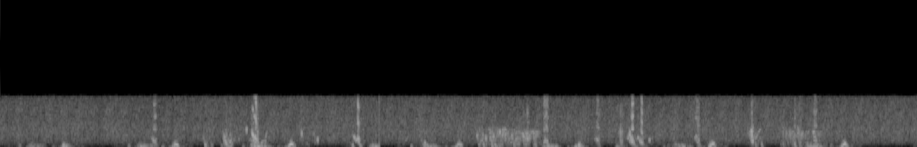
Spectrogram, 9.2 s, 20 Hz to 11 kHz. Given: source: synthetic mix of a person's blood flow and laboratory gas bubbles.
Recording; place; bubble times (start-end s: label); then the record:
Doppler ultrasound of blood flow; precordium
1.50-1.60 s: bubbles
2.02-2.36 s: bubbles
2.43-2.69 s: bubbles
2.99-3.21 s: bubbles
3.49-3.66 s: bubbles
4.21-4.29 s: bubbles
4.73-5.50 s: bubbles
5.93-6.03 s: bubbles
6.14-6.53 s: bubbles
6.93-7.02 s: bubbles
7.46-7.66 s: bubbles
7.79-8.29 s: bubbles
From the record:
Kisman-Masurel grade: 232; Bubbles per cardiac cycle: several, 3 to 8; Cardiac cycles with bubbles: 50 to 99%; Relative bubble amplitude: moderate (0.250 to 0.450); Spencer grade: 3 (all of the cardiac periods contain showers or single bubble signals, but not dominating or overriding the cardiac motion signals); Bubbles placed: only in the low amplitude regions of the cardiac cycle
